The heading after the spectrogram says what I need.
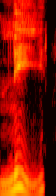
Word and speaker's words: knee: For example, the k and the w at the beginning of knee and right were lost.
